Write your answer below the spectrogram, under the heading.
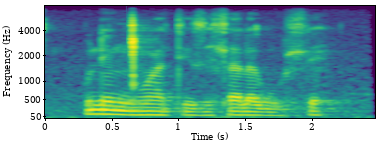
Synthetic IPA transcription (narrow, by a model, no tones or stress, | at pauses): k̬unɛːŋ͡ǀwad̥ʱizɛɬalak̬uːɬɛ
